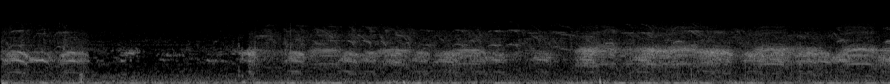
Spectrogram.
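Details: A mixed flock of house crows and jungle crows cawing loudly together against someone, calls kept up constantly for over an hour; dense overlapping harsh caws in bursts, roughly two per second, with a steady low background rumble.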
